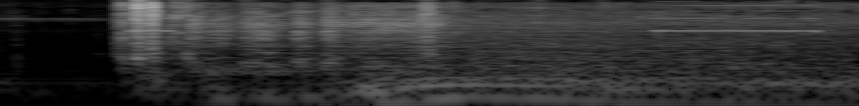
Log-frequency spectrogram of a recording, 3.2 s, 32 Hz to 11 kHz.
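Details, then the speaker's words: 2021 Toyota Tacoma after crankshaft position sensor replacement and a newly made key (red security light now off); quick crank, immediate catch and smooth steady idle: normal start. "started up like a charm I don't know if this could help somebody but hopefully it does"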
